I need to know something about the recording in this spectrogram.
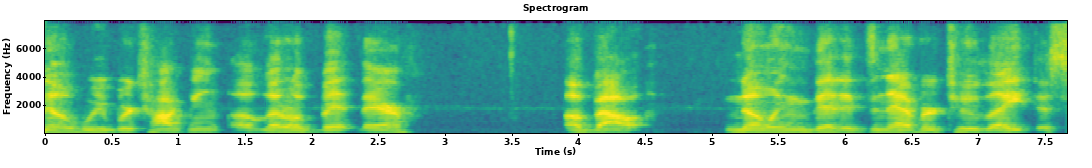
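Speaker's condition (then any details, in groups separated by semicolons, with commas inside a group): Traumatic brain injury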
